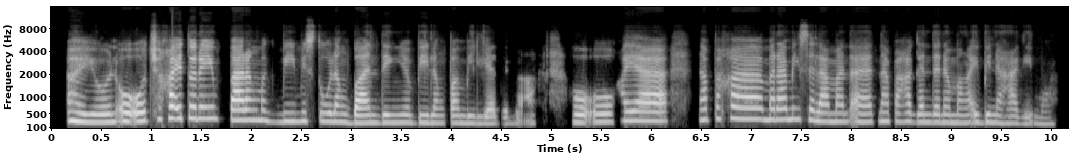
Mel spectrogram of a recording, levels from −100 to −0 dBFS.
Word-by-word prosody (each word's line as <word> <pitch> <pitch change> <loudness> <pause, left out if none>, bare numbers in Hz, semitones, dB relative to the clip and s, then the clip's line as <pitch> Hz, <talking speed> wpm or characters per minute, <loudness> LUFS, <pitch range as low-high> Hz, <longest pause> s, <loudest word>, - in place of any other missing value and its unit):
Ayun. 245 -3 +2
Oo, 260 0 +5
tsaka 330 +2 +5
ito 355 - -5
na 345 0 +3
yung 340 - -11
parang 300 0 +7
magmi-mistulang 255 -2 -3
bonding 225 +1 +1
n'yo 230 -1 -6
bilang 225 -1 -5
pamilya, 210 -1 -4
'di 190 -1 -13
ba? - - -11 0.4
Oo, 245 +2 -1
kaya 275 0 +2 0.3
napaka 330 0 +1
maraming 320 +1 0
salamat 260 -5 -2
at 245 0 -3
napakaganda 250 -3 -4
ng 235 - -4
mga 225 0 -6
ibinahagi 210 -3 -7
mo. 185 0 -16
250 Hz, 145 wpm, -21 LUFS, 225-280 Hz, 0.4 s, parang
